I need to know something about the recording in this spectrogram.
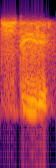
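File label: Speech, Russian, air traffic control; Digits; DCS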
